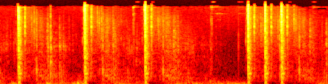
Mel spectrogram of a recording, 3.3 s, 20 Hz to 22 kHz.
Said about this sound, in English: That was a regular AR-15. This is a ghost gun AR-15. Again, regular AR-15.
